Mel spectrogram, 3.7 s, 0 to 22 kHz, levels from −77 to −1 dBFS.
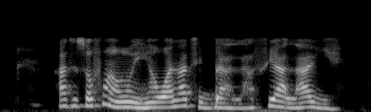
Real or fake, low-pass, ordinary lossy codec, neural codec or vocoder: fake; 5.4 kHz; none; autoencoder, 48 kHz, 32 numbers a frame, DAC-VAE, trained on Japanese speech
